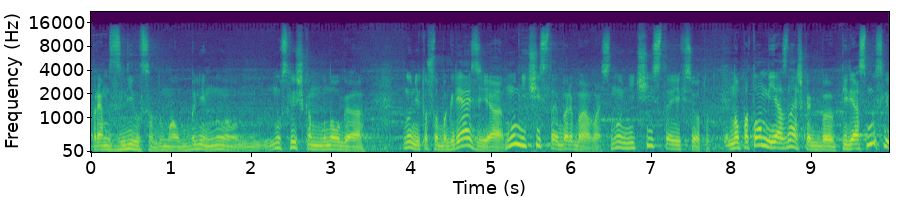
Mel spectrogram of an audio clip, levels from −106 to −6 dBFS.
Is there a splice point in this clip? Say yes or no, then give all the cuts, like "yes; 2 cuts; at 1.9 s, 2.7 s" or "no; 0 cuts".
no; 0 cuts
